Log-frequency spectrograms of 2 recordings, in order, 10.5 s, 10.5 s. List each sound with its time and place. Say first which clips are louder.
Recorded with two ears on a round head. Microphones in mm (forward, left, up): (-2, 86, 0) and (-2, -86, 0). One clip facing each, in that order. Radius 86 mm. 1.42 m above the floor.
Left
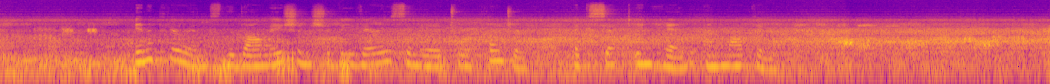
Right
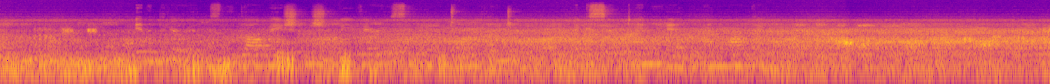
1.4 s a woman speaking: left 9 dB; 45° left (ahead or behind), 0.5 m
